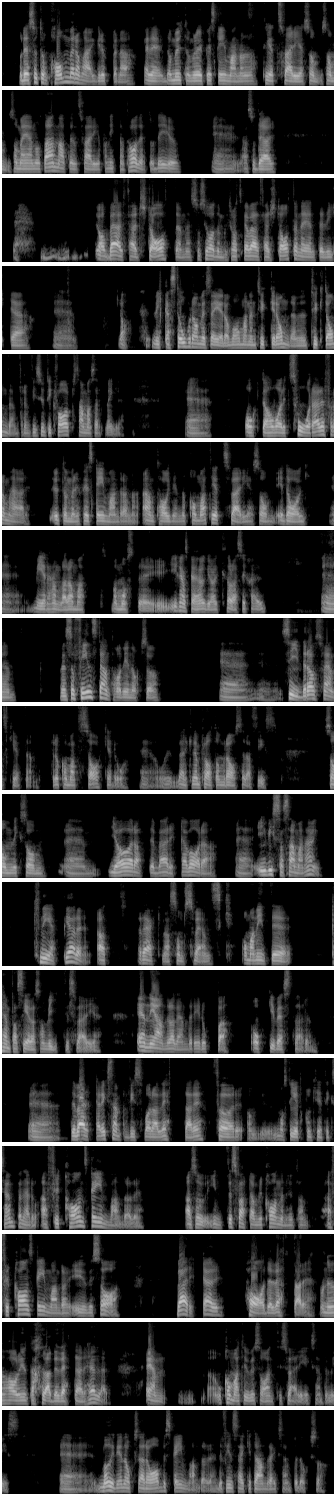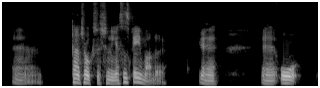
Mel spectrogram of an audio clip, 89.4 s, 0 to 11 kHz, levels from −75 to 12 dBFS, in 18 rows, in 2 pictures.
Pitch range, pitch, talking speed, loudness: 105-140 Hz, 115 Hz, 150 wpm, -22 LUFS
